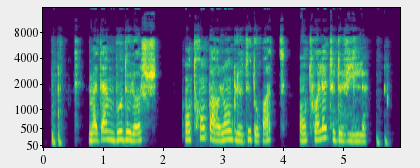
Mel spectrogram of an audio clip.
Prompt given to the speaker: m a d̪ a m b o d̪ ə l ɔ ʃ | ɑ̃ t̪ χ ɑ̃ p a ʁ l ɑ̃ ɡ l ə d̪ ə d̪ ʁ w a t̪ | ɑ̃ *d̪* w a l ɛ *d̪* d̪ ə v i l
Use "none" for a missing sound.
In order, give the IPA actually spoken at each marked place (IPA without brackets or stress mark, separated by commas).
t̪, t̪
